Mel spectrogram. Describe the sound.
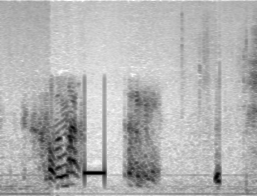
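A steady electronic telephone tone from a dropped phone call cuts in for about a third of a second between stretches of talk, with a brief, shorter blip later.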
